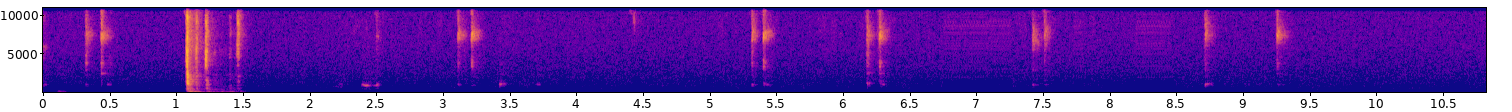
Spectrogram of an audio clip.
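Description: Near silence broken by faint, scattered clicks every second or so, with a louder quick run of clicks about a second in, typical of a computer keyboard and mouse being used at a desk.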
